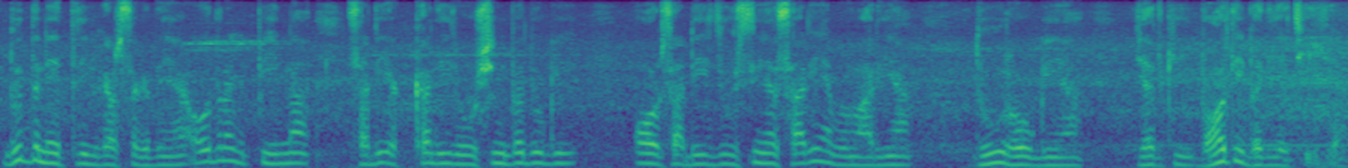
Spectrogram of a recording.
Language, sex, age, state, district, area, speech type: Punjabi, male, 60+, Punjab, Hoshiarpur, rural, spontaneous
